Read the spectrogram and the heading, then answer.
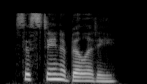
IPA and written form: səˌsteɪ.nəˈbɪl.ə.ti (Sustainability)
